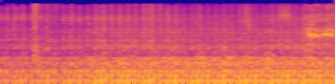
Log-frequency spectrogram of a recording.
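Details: Diesel hotshot pickup at idle: a deep, uneven, rolling lope about twice a second instead of a smooth beat; rough idle, cause not pinned down. Oil is leaking down the truck, and a valve cover gasket is being ordered.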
